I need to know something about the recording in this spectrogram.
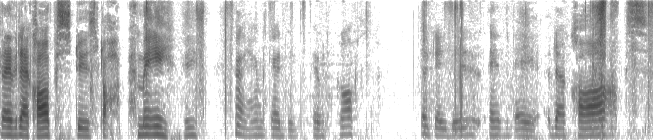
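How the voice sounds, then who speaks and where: An eighteen-year-old man vlogging outdoors at night, talking to a handheld camera, slow and repetitive, often restarting his sentences. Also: on the high side, a little hiss or hum. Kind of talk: casual vlog narration.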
